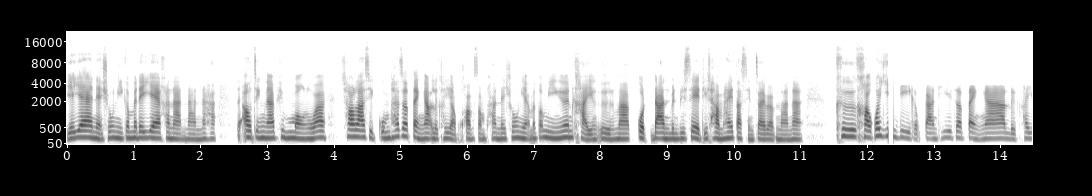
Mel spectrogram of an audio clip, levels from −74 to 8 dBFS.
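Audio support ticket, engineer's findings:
Input switched to a poorer device, 12.32 s to end. 80 ms dropout, then audio band-limited, nothing above 3.6 kHz: dull, boxy. Level about 5 dB lower; new noise floor roughly 40 dB below signal. Likely cause: capture rerouted to a lower-grade mic or headset call profile with a narrower passband, different gain and its own self-noise.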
